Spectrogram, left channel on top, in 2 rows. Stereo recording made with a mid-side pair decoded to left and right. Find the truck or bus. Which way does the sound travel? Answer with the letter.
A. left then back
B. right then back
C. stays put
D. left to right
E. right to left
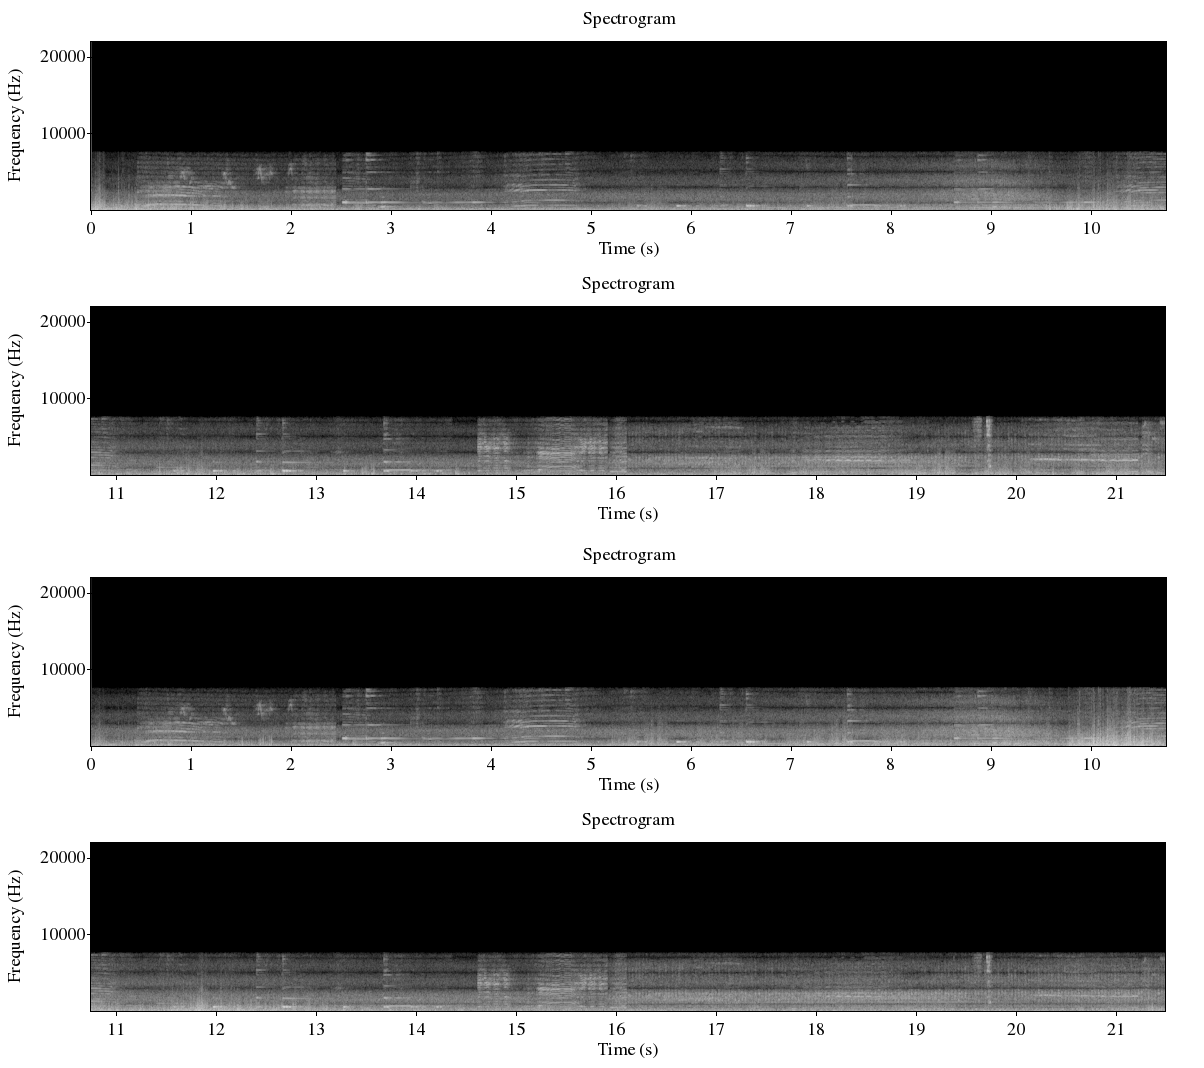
C.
